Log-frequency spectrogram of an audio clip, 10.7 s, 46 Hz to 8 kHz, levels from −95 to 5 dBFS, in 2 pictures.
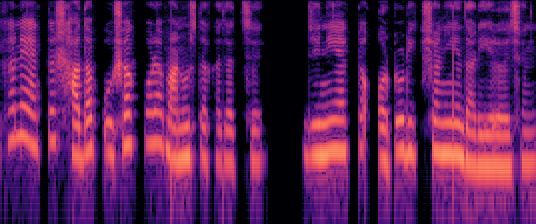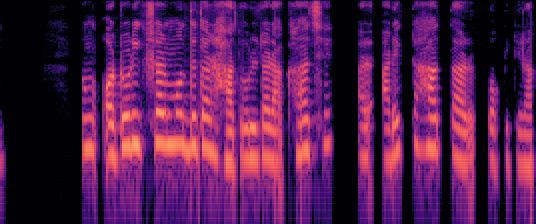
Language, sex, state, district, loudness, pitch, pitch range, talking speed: Bengali, female, West Bengal, Kolkata, -25 LUFS, 235 Hz, 205-270 Hz, 170 wpm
